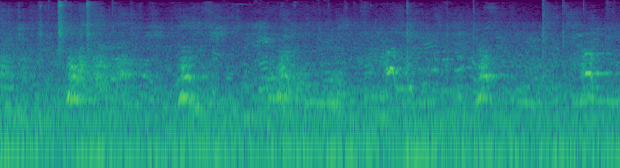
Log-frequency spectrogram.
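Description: A dog barking repeatedly, short barks coming about once a second.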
